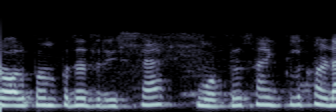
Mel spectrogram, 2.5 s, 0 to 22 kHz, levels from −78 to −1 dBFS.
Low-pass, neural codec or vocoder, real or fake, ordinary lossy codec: 7.2 kHz; vocoder, 22.05 kHz, 80 mel bands, HiFi-GAN; fake; AAC, 48 kbps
